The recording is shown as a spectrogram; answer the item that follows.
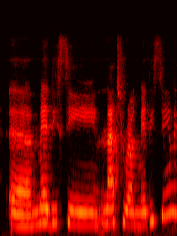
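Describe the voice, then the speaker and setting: In a very clean recording with a silent background, a woman speaks with a Spanish accent at a fairly high pitch. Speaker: documentary filmmaker. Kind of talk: Q&A interview. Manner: halting.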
